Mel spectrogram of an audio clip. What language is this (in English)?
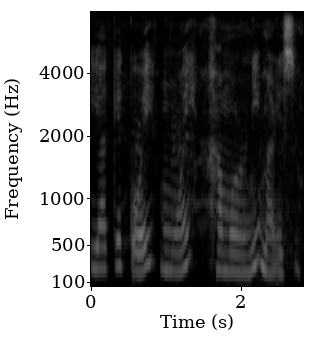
Assamese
